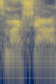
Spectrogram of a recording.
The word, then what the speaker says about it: Marshall: I always thought it was QT Marshall, but. – No, it's Marshall. He's been, I mean, maybe that's the way he just pronounces, but when he was in Ring of Honor, it was Marshall.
